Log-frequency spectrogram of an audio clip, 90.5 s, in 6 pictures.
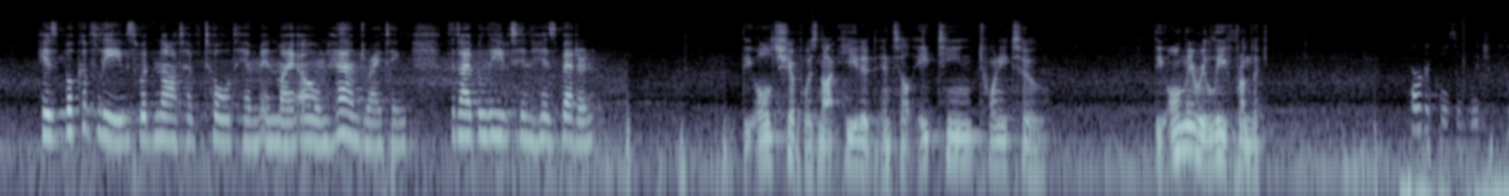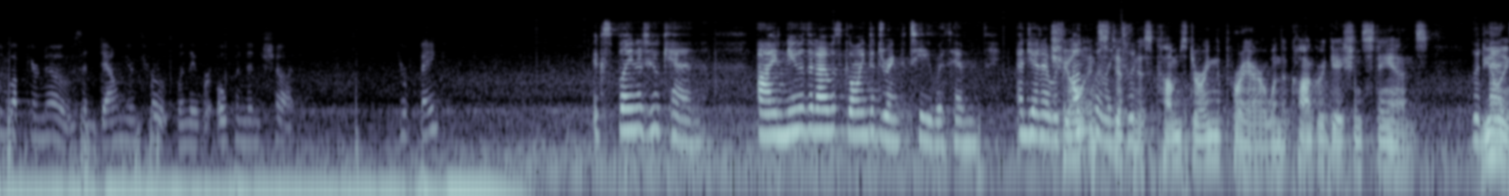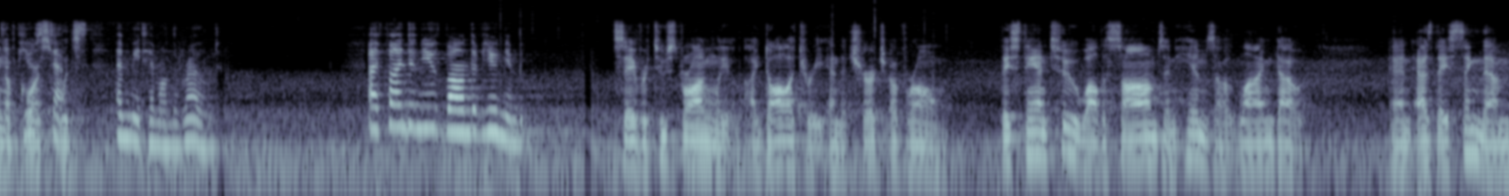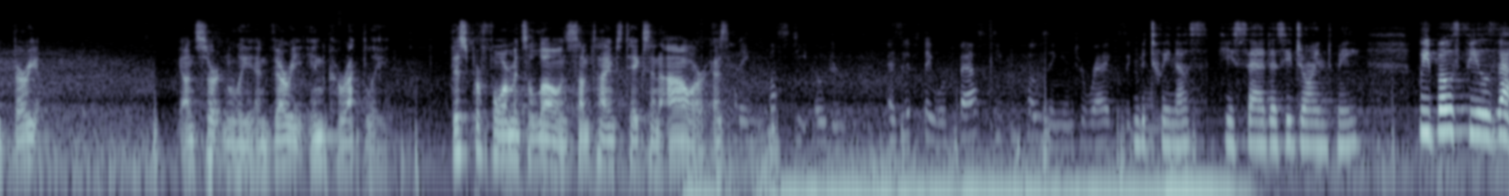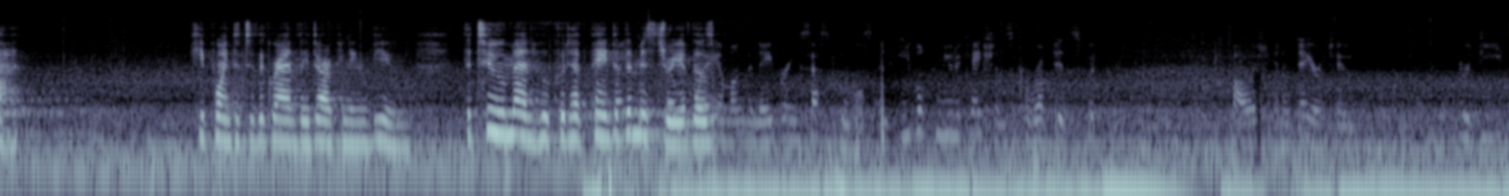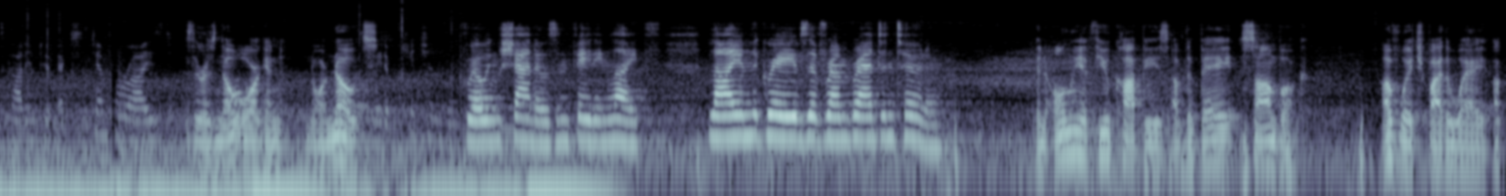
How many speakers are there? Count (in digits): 3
